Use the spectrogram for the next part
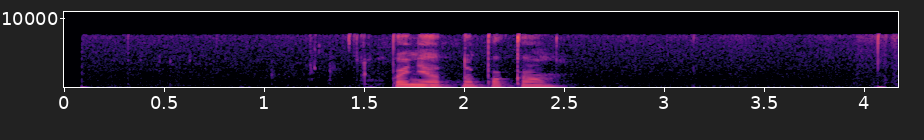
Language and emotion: Russian, neutral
